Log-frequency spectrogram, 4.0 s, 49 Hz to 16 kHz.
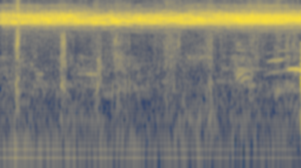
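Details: Cicadas buzzing in bushes of the Panchkula forests on 9 April 2021, a steady, high-pitched buzz unbroken through the whole clip.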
